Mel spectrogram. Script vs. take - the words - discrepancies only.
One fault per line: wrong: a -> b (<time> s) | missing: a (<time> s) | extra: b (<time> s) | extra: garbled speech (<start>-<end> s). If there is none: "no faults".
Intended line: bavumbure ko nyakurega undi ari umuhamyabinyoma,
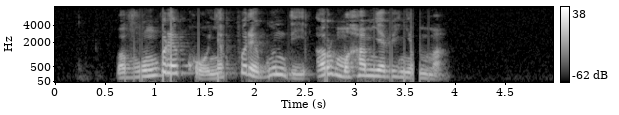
no faults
